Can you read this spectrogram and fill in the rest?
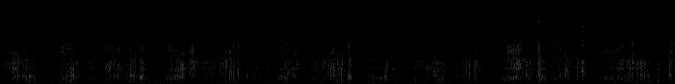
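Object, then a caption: Plastic and aluminium foil blister pack. A small flat blister strip of antihistamine tablets, with plastic blisters on an aluminum foil backing, is held in both hands while fingertips and short nails scratch and crinkle the foil. The result is a steady, quiet run of bright, crisp crackles and scratchy rustles with little low end.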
